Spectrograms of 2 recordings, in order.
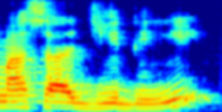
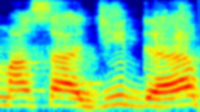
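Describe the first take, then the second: First: The word ends with a short 'i' vowel. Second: The word ends with a short 'a' vowel. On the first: The speaker calls it wrong. "bukan masajidi" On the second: The speaker calls it right. "saya berikannya masajida"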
